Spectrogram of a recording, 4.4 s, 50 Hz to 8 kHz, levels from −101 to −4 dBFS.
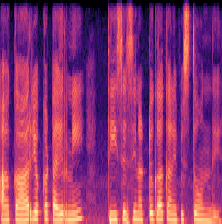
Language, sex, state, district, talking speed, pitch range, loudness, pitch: Telugu, female, Telangana, Hyderabad, 110 wpm, 230-250 Hz, -16 LUFS, 240 Hz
